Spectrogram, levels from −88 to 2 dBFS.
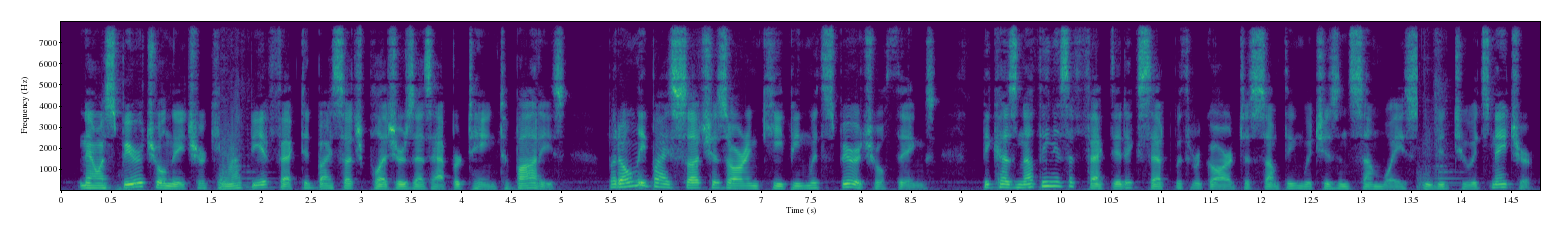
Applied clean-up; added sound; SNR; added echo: neural separator model SepFormer DNS4.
